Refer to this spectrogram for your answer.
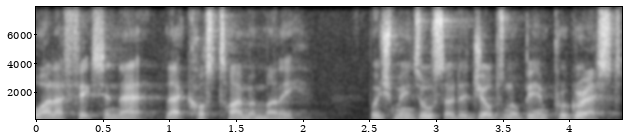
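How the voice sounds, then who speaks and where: This man speaks with a fairly high pitch. His delivery is very fast. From UK. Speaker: building commissioning engineer. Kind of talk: conference presentation. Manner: animated.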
